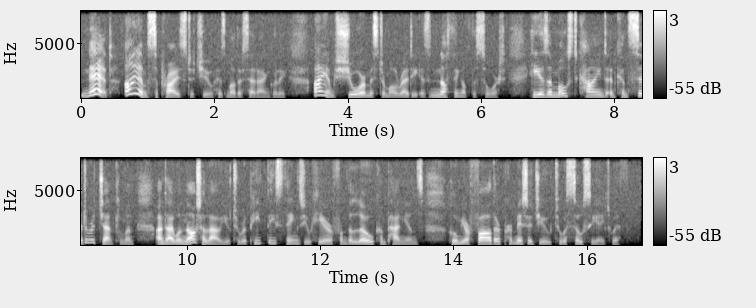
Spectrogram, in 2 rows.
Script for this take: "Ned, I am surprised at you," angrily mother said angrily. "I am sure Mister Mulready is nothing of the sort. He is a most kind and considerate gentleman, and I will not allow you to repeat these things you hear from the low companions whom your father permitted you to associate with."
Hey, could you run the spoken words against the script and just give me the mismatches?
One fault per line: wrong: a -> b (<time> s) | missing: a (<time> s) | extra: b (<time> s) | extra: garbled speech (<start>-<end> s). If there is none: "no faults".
wrong: angrily -> his (2.0 s)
